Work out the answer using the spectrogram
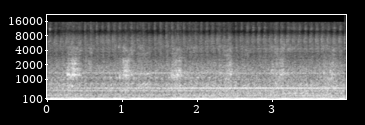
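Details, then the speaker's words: Brastemp BWG 11 kg washing machine spin after replacing all suspension rods: even hum with soft swish about every 1.4 seconds, drum centred and no longer hitting the side; slight tub sway from thin suspension rods remains, normal. "Mas a centralização do cesto aqui já ficou boa. Tá ótimo aqui. Praticamente está normal aí, tá? Não está encostando aqui, ó, no lugar que estava batendo do lado."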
